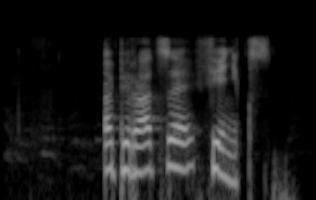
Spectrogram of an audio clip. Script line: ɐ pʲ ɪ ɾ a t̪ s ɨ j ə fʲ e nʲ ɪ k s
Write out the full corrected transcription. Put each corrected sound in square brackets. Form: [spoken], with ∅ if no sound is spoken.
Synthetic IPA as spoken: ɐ pʲ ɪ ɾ a t̪ s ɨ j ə fʲ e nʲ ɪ k s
